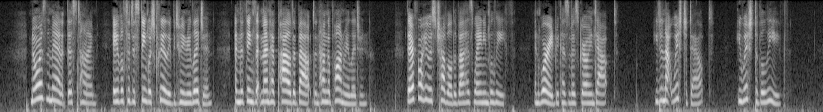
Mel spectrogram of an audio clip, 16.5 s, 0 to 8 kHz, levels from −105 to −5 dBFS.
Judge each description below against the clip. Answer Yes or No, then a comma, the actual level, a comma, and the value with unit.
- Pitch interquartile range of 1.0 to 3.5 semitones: Yes, average, 2.9 semitones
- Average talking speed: Yes, average, 180 wpm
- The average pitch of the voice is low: No, very high, 270 Hz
